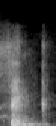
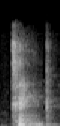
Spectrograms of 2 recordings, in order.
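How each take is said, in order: First: It begins with a soft th sound. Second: It begins with a hard t sound. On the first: The speaker calls it right. "tú quieres th" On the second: The speaker calls it wrong. "suena muy, mucho como T"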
